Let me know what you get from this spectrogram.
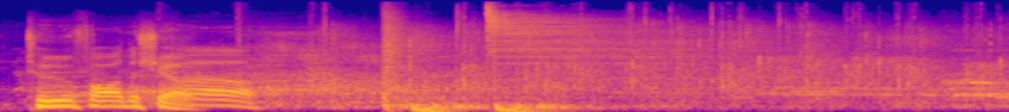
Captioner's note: audience applauds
